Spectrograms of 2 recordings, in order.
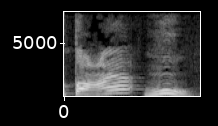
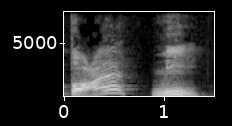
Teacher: حفص هناك كان بيقول طعامو بيضم الميم، ورش هنا هيقول طعامي هيكسر الميم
